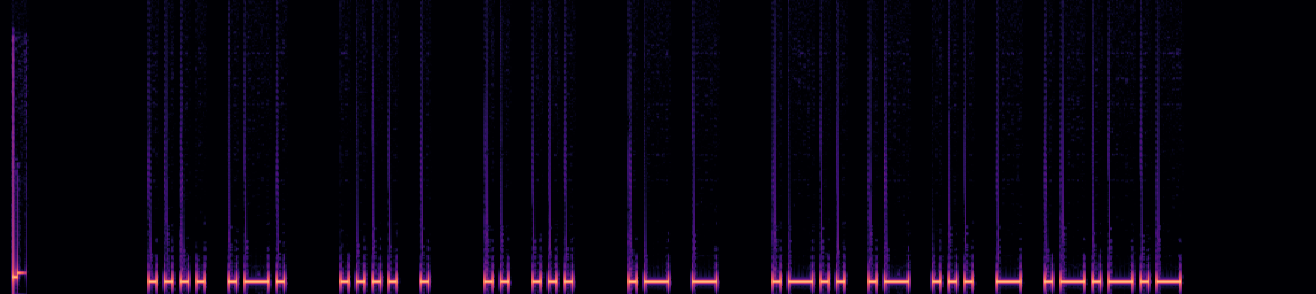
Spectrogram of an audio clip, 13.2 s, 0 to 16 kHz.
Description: Morse code, heard as a keyed tone, about 15 wpm, 700 Hz. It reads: HR HE IS AT LAST.
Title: Sentences from Top 300 Words and Abbreviations 15wpm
